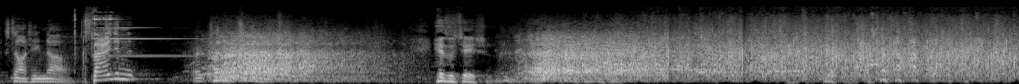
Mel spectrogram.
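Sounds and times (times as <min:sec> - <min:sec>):
speech: 0:00.1 - 0:03.2, 0:04.4 - 0:05.9
laughter: 0:01.9 - 0:04.2, 0:05.0 - 0:10.1
audience applause: 0:05.3 - 0:10.1.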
